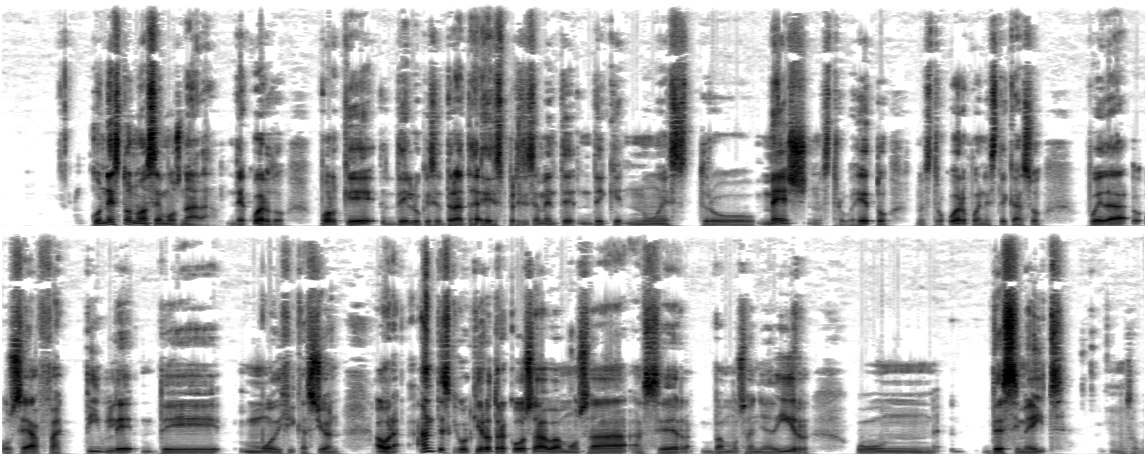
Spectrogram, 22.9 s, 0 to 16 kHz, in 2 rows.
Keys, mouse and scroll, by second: 0.3 shift+middle click, 4.5-4.9 scroll down 2, 5.3 middle click, 6.1-6.5 scroll up 3, 6.5 shift+middle click, 7.3-8.9 shift+middle drag, 15.9 right click, 18.4 click.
